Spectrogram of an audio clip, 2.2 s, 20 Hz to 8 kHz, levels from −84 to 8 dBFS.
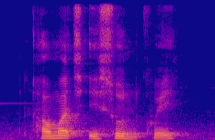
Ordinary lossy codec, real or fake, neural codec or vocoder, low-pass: none; real; none; none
